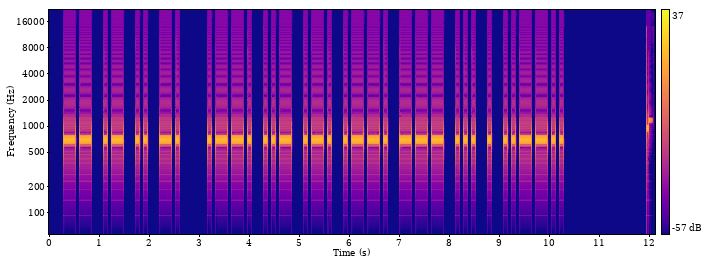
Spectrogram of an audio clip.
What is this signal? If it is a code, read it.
Morse code, heard as a keyed tone, about 15 wpm, 700 Hz. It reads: MAIN PURPOSE?
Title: Sentences from Top 1000 Words - Review Part 2 - 15wpm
